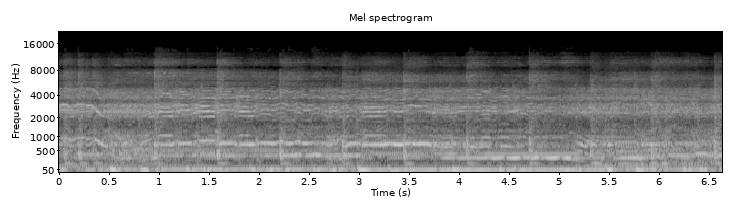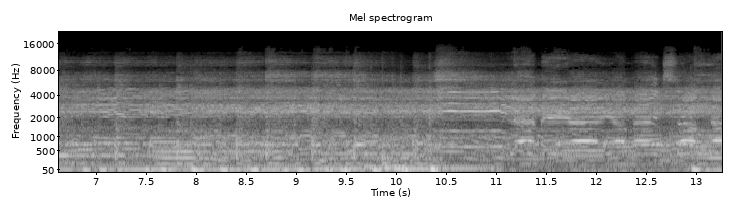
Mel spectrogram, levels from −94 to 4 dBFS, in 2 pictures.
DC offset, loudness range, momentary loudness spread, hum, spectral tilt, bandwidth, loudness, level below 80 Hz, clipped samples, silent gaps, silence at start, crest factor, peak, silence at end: under 0.1%; 3 LU; 4 LU; none; -4 dB/octave; 12 kHz; -21 LUFS; -26 dBFS; under 0.1%; none; 0 s; 16 dB; -6 dBFS; 0 s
